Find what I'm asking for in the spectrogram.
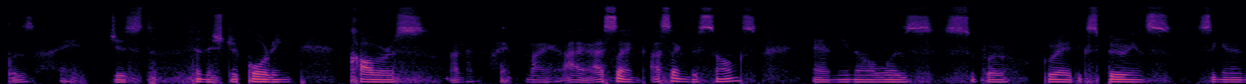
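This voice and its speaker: A man giving a casual album review, halting and full of fillers and restarts. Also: fairly low pitch, level tone, no echo. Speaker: music reviewer.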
